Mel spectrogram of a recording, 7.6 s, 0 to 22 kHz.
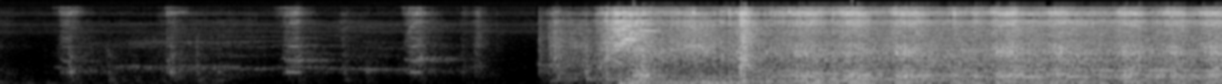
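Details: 2000 Ski-Doo MXZ-X 440 liquid reed-valve two-stroke race sled after carb cleaning, new pickup line, fresh premix and primer lines flipped to correct: a few clicks, then fires at once into a steady, crisp fast idle; healthy.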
